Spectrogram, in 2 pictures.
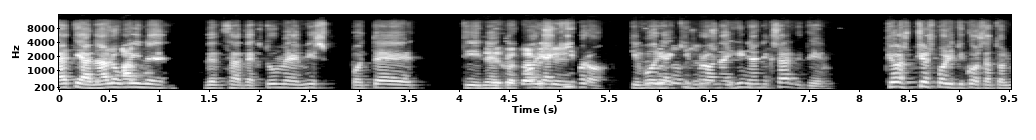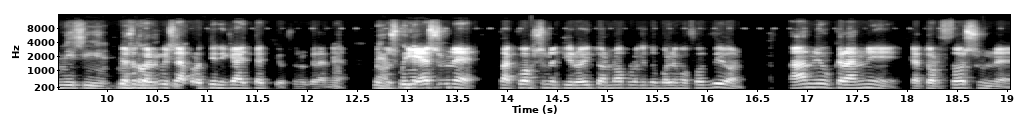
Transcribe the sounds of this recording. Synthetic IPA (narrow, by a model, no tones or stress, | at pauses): kɐt̪iɐnɐlo̞ɣoine̞ | ðeθɐðe̞xt̪ume̞ːmis | po̞t̪e̞ | t̪inoɾiɐcipɾo̞ | t̪ivo̞ɾiɐcipɾo̞nɐʝiniɐne̞ksɐɾt̪it̪i | pçospço̞spo̞lit̪iko̞sθɐt̪o̞lmisimos̬ɐtt̪olmisinɐpɾo̞t̪inikɐit̪e̞t̪çjost̪inukɾɐniɐ | nɐet̪usuiine̞sune̞ | θɐko̞psune̞t̪iɾo̞it̪o̞no̞plocet̪o̞mbo̞le̞mo̞fo̞ðio̞n | ɐniukɾɐnikɐt̪o̞ɾθo̞sune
